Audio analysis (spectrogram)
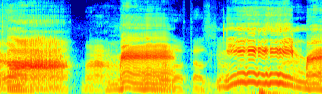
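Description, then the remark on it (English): Male voices of meat factory workers imitate goat bleats, three loud, wavering, nasal bleats separated by brief pauses, with no ordinary speech. “he gets to the meat factory guys, and like he starts like hanging out with them, and they like just chuckle a lot and make goat noises.”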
